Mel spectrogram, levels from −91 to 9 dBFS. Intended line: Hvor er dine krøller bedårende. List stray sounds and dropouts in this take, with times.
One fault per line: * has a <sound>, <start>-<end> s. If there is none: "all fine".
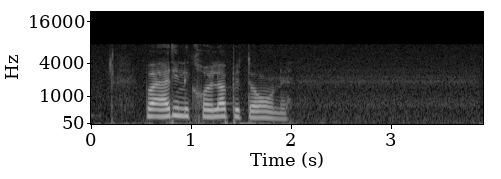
all fine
